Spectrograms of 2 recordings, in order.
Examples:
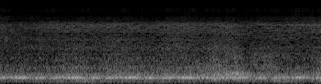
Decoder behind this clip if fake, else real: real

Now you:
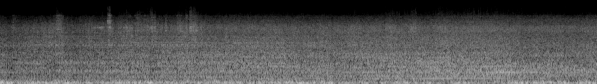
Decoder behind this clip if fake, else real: real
